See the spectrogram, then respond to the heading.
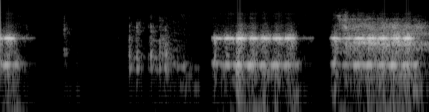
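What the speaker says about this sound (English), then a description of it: "Please forgive my phone ringing here in my office." An office telephone rings in repeated electronic trills, faint and somewhat distant, with short gaps between the bursts.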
